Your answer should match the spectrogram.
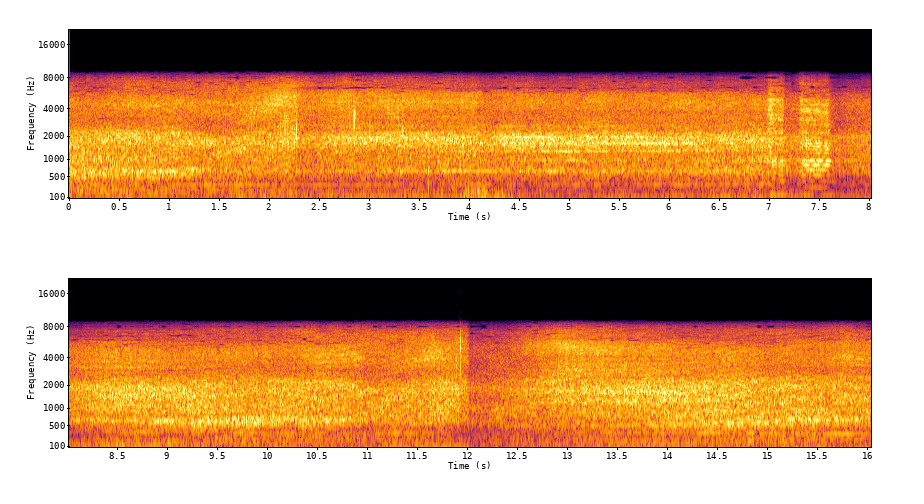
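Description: Tractor-trailer trucks driving past close by, one after another: loud engine and tyre noise that eases briefly between them.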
